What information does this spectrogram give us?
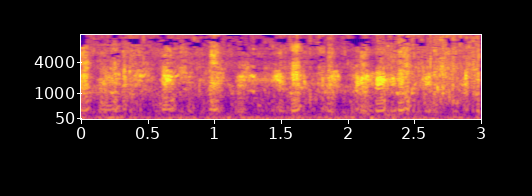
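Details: Ducks quacking in a steady, overlapping chatter of short nasal calls, several birds calling at once with no pause across three seconds.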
